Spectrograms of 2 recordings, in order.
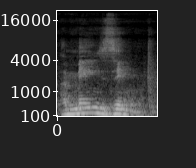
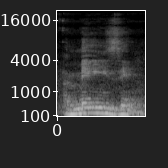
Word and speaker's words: amazing: Now another problem for French speakers very often, they will not pronounce amazing. Amazing. Try that. Amazing. Now, do you hear it? Amazing. Amazing. Now, was that z very clear?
